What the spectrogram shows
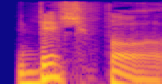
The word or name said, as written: dishful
